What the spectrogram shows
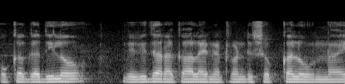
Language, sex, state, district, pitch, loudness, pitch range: Telugu, male, Telangana, Adilabad, 120 Hz, -16 LUFS, 120-125 Hz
